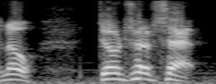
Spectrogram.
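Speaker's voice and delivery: high, loud desperate shout; frantic cry to stop them; struggling shout. Acted. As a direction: yell in panic while struggling. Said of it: "still hear him struggling".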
